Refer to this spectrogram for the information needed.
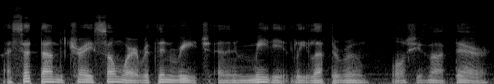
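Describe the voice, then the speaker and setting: A let's play host reading a visual novel's narration aloud, with casual asides. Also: male voice, sits low, steady tone, a little fast, highs cut off, slight background noise.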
